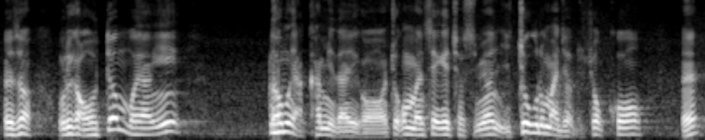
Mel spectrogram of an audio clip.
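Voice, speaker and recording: A man's voice: mid-range voice, very animated, normal speed, dark tone. A man teaching billiards in a casual spoken lesson, chatting and often putting rhetorical questions to viewers. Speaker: billiards instructor.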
